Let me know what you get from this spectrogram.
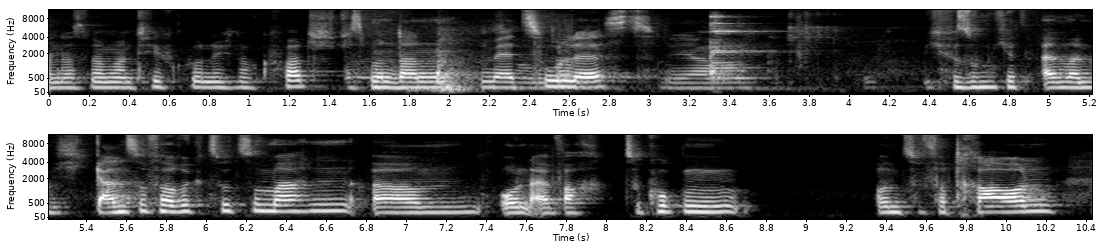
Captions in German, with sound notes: wenn man tiefgründig noch quatscht, dass man dann mehr zulässt." "Ja." (Klirren) "Ich versuche, mich jetzt nicht ganz so verrückt zu machen, ähm, und einfach zu gucken und zu vertrauen,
